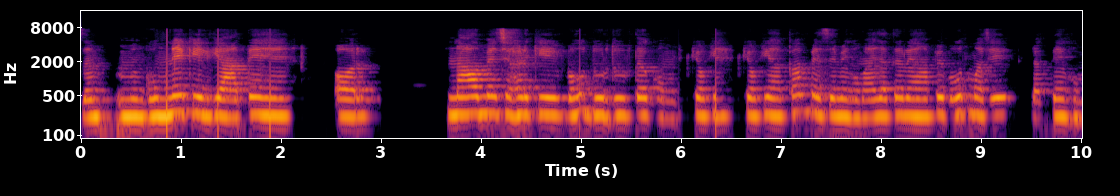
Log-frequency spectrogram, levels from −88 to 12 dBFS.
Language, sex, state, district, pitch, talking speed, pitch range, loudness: Hindi, female, Uttar Pradesh, Etah, 230 Hz, 180 wpm, 220-235 Hz, -15 LUFS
